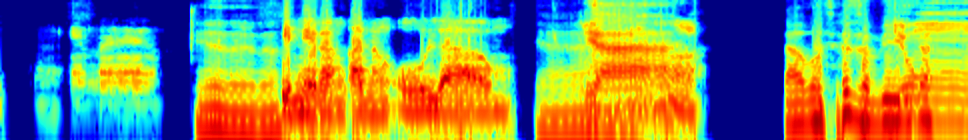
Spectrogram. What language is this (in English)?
Filipino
